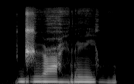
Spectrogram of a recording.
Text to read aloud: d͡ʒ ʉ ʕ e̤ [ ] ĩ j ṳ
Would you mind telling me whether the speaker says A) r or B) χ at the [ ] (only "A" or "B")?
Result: A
